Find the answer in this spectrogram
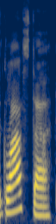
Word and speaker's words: Gloucester: number 15 with the Gloucester. I mean, they kind of have the same, CESTER for the last part of the word, but in one word it's pronounced ta, and the other it's stir.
